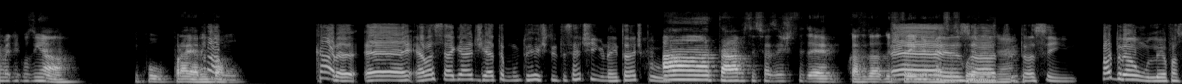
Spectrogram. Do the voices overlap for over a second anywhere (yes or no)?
yes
